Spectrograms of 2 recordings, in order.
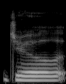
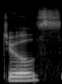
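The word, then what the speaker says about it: Jules: pronunciation because I said jewels biani and in French I mean in Irish we would like say Jewels you know in English whatever but in French it's juwel so if that offended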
